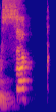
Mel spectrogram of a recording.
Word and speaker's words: Tokarczuk: Toksar Oh, Tokarczuk Tokarczuk, yeah.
